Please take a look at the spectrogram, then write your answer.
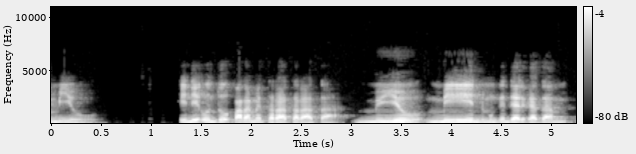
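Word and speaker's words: μ: Nah, misalnya, mu, ini bacanya mu.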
